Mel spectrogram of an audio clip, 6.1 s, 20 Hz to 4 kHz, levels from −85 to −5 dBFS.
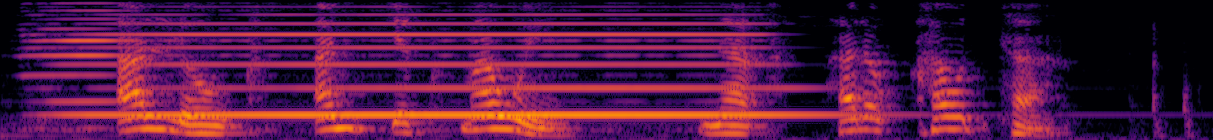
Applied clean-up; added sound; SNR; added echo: none; Bowed string instrument; -3 dB; none.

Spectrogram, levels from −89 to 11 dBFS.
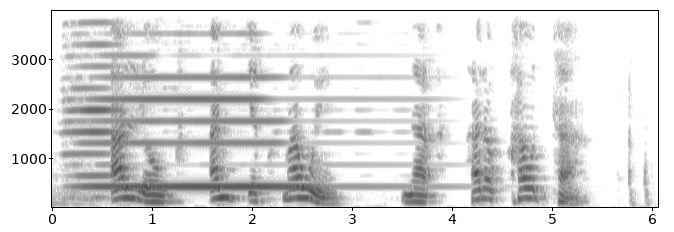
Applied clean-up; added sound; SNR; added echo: classical method log-MMSE.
